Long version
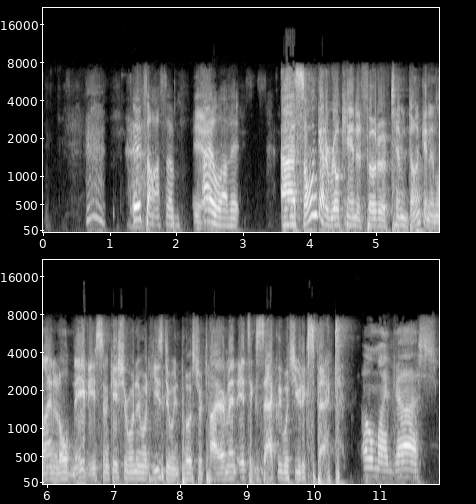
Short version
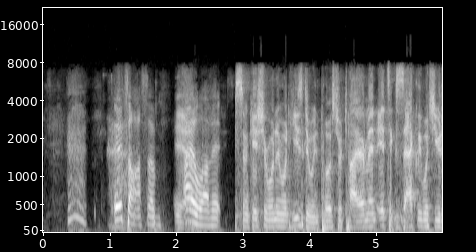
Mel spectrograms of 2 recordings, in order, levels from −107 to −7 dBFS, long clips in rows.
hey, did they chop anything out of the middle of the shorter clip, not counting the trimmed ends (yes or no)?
yes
